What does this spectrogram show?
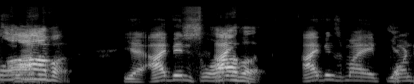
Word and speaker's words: Slava: Yeah, it's Slava. a little hard to pronounce. Slava.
